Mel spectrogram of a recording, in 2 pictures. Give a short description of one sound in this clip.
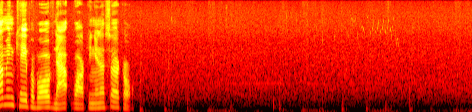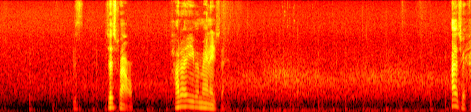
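Footsteps crunch steadily on a dirt trail.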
